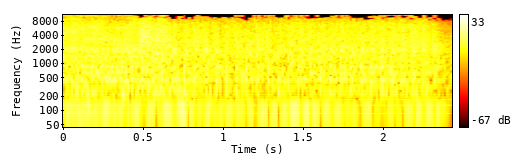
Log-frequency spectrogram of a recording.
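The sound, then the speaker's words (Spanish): Loud, rapid machine-gun fire from the 1988 action film Die Hard as a gunman shoots at cover in an office with glass panels. One continuous rattling burst runs almost the whole time and fades at the very end. “John lanza ráfagas contra el parapeto de Carl.”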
